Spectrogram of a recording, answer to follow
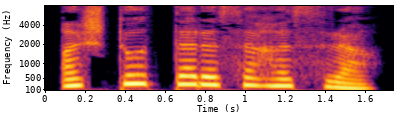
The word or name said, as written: ಅಷ್ಟೋತ್ತರಸಹಸ್ರ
